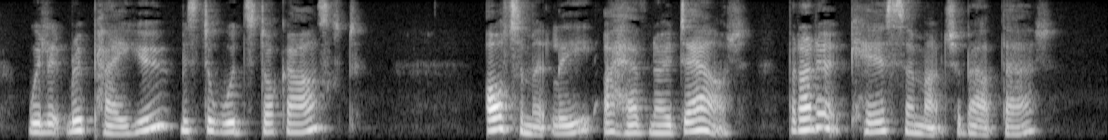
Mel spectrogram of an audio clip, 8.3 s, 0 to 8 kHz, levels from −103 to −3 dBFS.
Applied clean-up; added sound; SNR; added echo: none; none; none; none.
